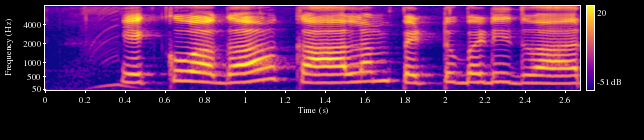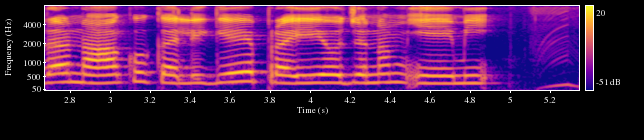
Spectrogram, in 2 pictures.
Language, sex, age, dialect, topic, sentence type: Telugu, female, 18-24, Southern, banking, question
